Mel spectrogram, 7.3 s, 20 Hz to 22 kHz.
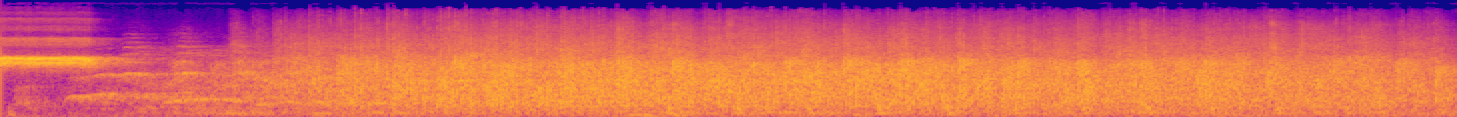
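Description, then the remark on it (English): A single short, shrill whistle blast sounds at the very start, marking that a 60-second turn in a game is up, then is immediately swallowed by sustained loud applause from an audience that continues to the end. “That whistle tells us that 60 seconds is up, and whoever is speaking at that moment gains an extra point.”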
